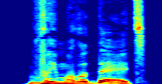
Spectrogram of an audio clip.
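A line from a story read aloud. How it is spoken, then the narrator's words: Exclaiming. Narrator (Ukrainian): вигукнула Софія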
